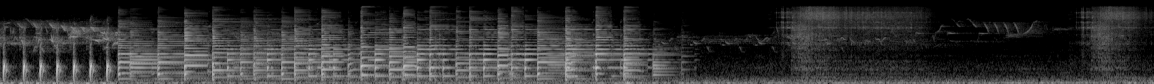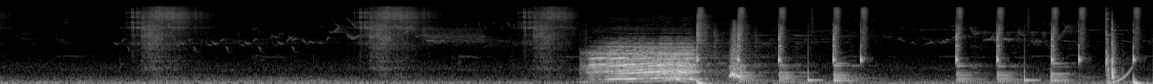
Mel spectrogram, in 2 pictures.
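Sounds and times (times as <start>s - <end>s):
faint bird chirps: 7.0s - 17.3s
short hissing rushes: 7.8s - 9.4s, 10.7s - 11.7s, 12.8s - 13.7s, 15.1s - 15.9s, 16.7s - 17.3s
cow mooing: 17.4s - 18.7s.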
